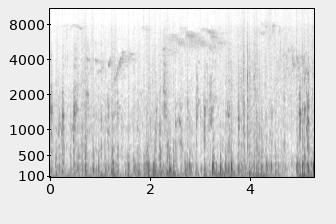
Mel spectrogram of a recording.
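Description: Domestic ducks giving short, low, irregular quacks.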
